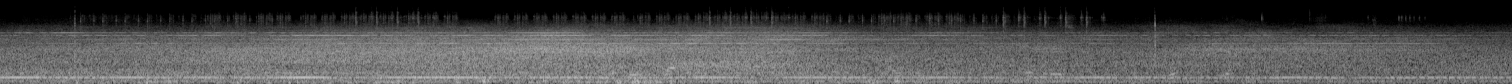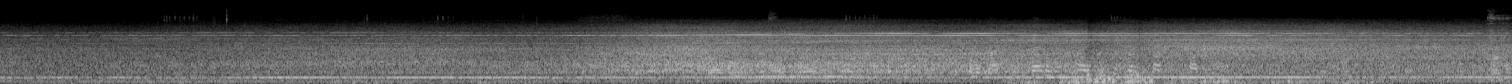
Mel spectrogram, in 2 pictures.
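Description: Boeing 767 freighter's twin jet engines running at taxi power: a steady whine with high thin tones over a low hum and rushing noise, swelling louder twice as the aircraft passes.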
